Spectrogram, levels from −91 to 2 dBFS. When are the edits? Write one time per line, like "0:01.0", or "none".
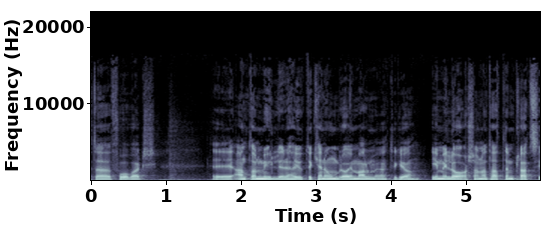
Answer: none

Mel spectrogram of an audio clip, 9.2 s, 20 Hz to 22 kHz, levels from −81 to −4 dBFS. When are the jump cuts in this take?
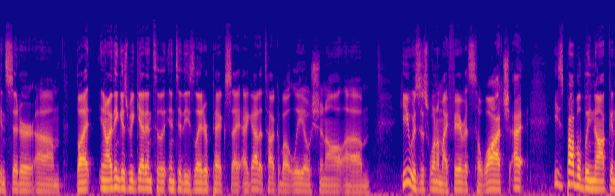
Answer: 0:01.0

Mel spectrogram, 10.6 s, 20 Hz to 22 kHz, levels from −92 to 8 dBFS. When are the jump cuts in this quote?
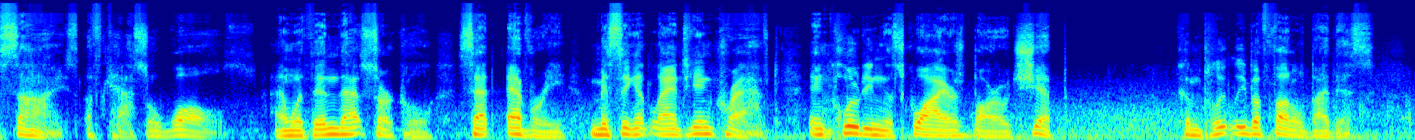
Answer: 0:02.0

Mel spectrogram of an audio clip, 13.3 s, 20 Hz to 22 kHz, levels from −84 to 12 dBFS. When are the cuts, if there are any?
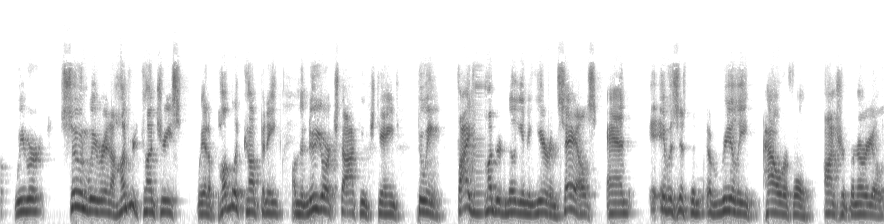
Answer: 0:09.0

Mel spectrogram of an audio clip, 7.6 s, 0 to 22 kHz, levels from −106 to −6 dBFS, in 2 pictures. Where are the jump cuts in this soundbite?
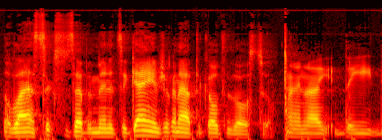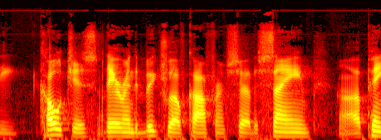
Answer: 0:02.8
0:04.9

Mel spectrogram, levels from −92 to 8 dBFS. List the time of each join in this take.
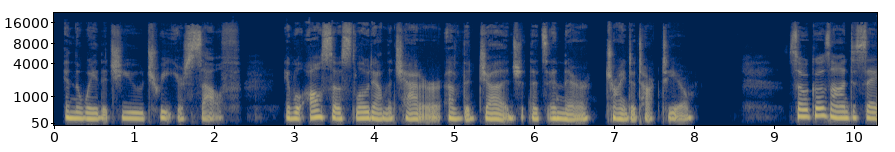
none

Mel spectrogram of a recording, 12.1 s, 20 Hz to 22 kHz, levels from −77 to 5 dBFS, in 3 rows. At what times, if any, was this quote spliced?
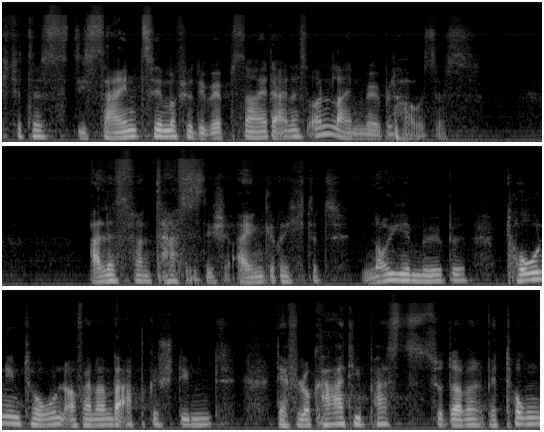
none

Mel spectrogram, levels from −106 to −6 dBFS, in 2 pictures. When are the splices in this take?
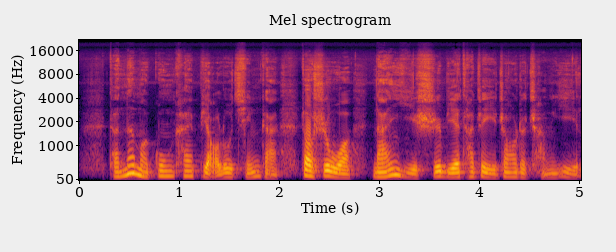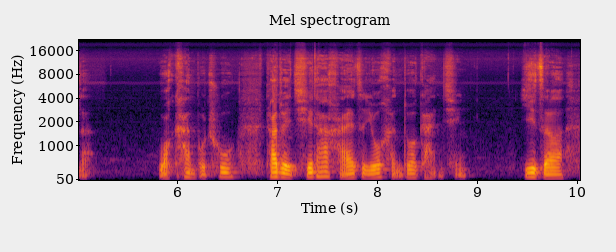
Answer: none

